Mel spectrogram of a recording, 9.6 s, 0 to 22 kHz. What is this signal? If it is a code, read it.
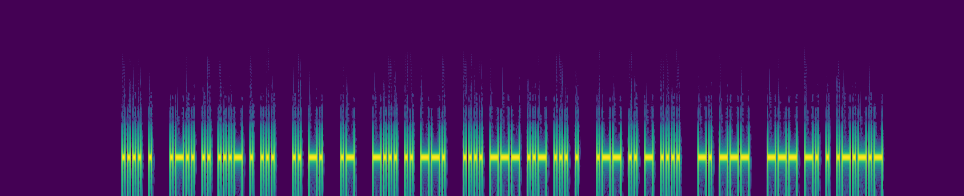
Morse code, heard as a keyed tone, about 44 wpm, 700 Hz. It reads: HE LIVES IN A BIG HOUSE WITH NO ONE.
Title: Additional Easy Phrases 45wpm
